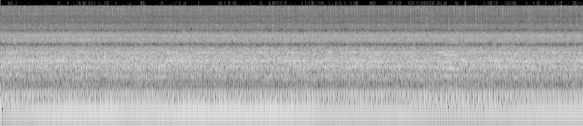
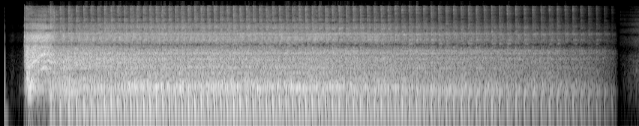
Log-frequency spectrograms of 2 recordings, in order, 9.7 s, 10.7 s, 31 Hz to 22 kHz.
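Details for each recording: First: Kohler M18 twin on 1990 Cub Cadet 1882, rough-start repair after muffler fix, new air and fuel filters, new plugs and fresh fuel replacing stale watery gas: steady even low idle, starting better, only faint roughness left. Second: 1990 Cub Cadet 1882 Super Garden Tractor, Kohler M18 twin: cranks, catches, then lumpy uneven putter that sags and slows before shutting off; very rough start, cause not confirmed, later addressed via muffler repair, new air filter, corroded plugs and stale watery gas replaced.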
